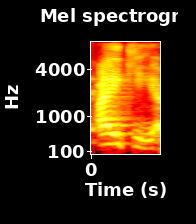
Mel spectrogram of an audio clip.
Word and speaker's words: Icke: So David Icke, says Malaka Tom. Okay, fine. David Icke apparently is how you pronounce this guy's last name.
